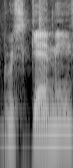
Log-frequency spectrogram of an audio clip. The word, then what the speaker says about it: Buscemi: Buscemi, sorry. That's apparently how you pronounce it.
